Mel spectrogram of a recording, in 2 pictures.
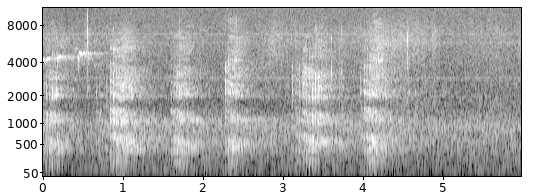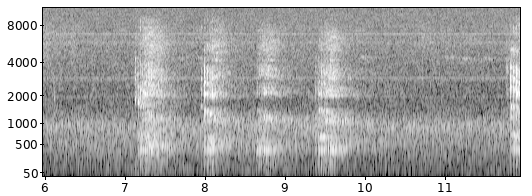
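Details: Rutting-season fallow deer in the New Forest, England: a run of throaty, burping groans about a second apart, a pause of several seconds, then four more groans.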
